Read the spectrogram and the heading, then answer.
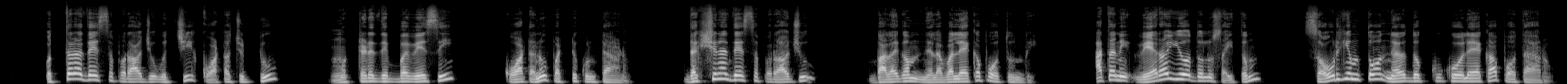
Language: Telugu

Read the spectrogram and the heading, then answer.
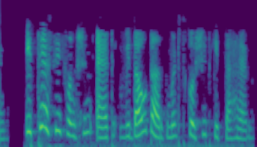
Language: Punjabi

